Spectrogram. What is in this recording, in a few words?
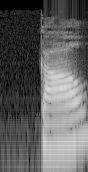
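"gao", Mandarin Chinese, second tone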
